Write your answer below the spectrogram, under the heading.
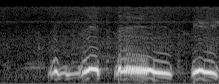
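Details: Spotted dove calling as a trapping lure: one short phrase of hollow coos, a soft broken opening, then a longer drawn-out note and a final shorter coo, with no other sounds.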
